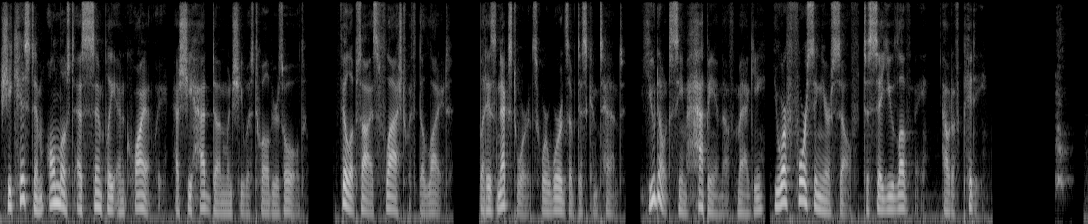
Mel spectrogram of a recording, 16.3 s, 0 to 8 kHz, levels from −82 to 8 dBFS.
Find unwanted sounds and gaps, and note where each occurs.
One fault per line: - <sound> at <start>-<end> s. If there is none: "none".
- bark at 15.8-16.1 s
